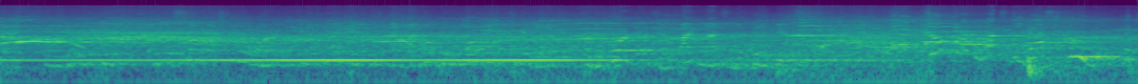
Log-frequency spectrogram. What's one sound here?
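A young man speaks through a microphone over loudspeakers in a large hall.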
